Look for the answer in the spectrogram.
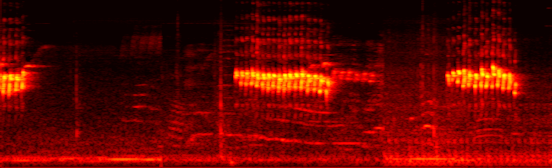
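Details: Yellow-vented bulbul sound, used as a lure to get other birds of its kind to sing. Three bursts of fast, bubbling, rattling notes, each about a second long, separated by pauses with a low steady hum and faint sounds in the background.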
